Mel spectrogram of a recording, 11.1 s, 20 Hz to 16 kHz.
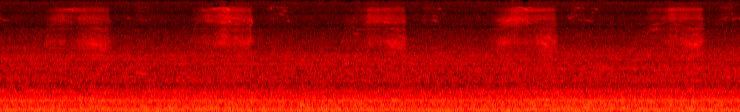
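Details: Cat snoring: soft, rhythmic hissing breaths about every two seconds, roughly 27 a minute, over a steady low room hum.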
